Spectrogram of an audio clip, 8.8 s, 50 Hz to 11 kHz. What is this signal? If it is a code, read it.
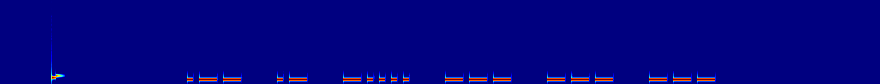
Morse code, heard as a keyed tone, about 20 wpm, spaced as for 15 wpm, 700 Hz. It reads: WA6OOO
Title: 173 Lesson 28g - Number 9 - Call Signs 20wpm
